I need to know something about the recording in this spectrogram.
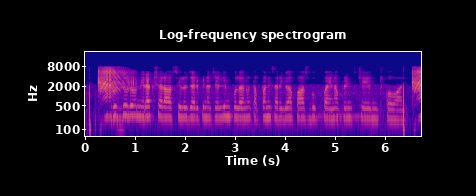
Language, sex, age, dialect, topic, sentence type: Telugu, female, 25-30, Central/Coastal, banking, statement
